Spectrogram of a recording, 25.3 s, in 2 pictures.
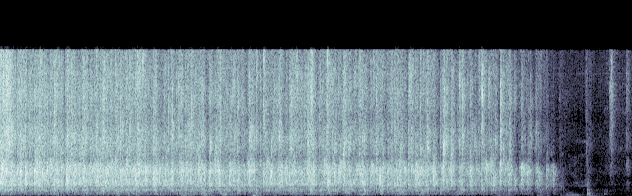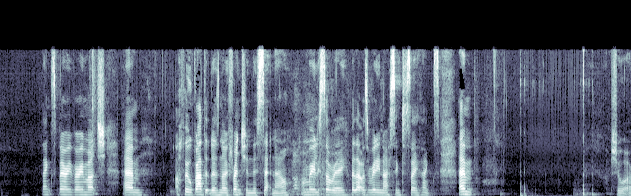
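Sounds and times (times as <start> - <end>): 
audience round of applause: 0.0 - 11.3
speech: 13.5 - 22.2, 25.0 - 25.2.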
